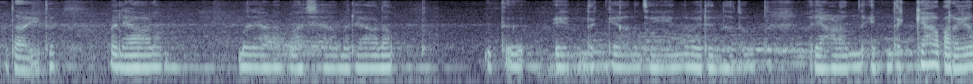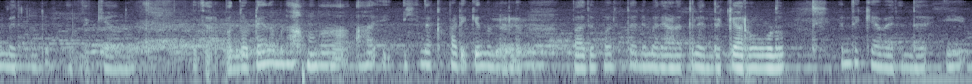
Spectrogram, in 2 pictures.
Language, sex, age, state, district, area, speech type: Malayalam, female, 18-30, Kerala, Idukki, rural, spontaneous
